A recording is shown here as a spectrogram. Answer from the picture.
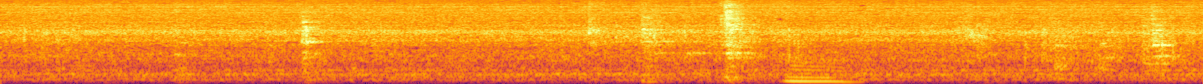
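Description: Pages of an old paperback almanac being turned by hand: soft paper rustling with a few light flicks, over a steady hiss. A brief low hum comes about four seconds in.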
